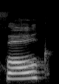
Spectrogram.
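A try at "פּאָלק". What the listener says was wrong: No, polk. It's not folk, it's polk.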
